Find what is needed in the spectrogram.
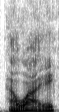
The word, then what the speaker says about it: Hawaii: Tiểu bang Hawaii, Hawaii phát âm là 3 syllables, Hawaii. Tiểu bang Ohio, nhấn mạnh vào vần nhì, nhưng Idaho, I-D-A-H-O, nhấn mạnh vào vần đầu, Ohio, Ohio, Idaho.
